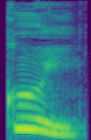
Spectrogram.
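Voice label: "кый", Komi, female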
